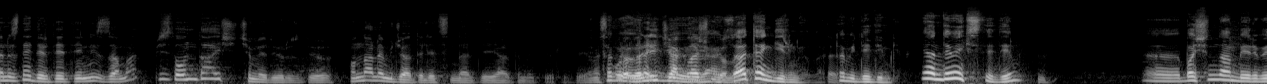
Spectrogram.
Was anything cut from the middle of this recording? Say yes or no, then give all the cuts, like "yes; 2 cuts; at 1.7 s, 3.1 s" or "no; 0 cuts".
yes; 1 cut; at 1.5 s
